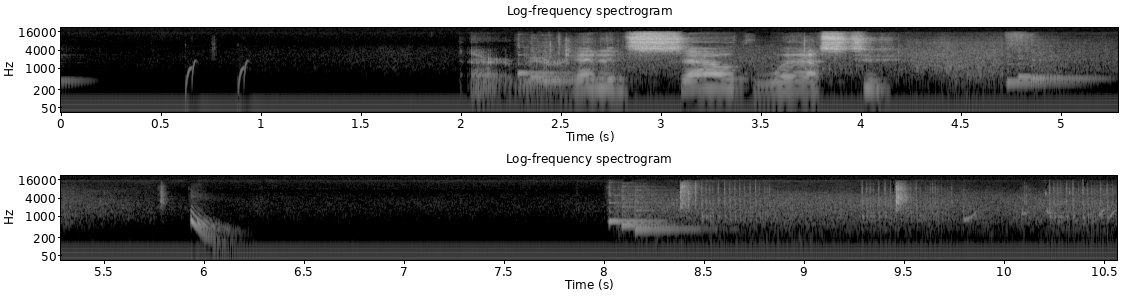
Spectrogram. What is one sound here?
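Short electronic chimes and blips from a video game ring out.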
